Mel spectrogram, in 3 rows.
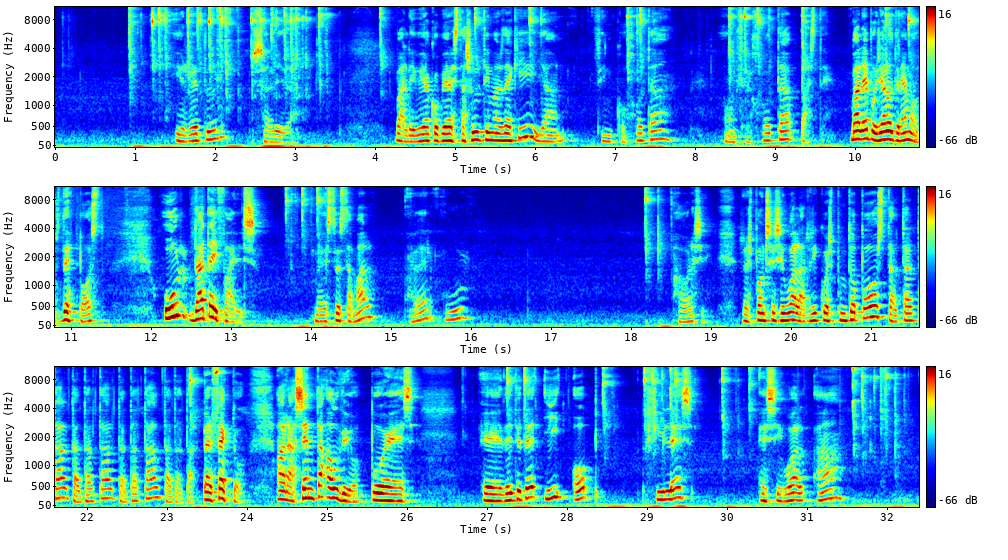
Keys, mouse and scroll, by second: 0.6-9.3 typing, 10.3 Escape, 10.6-11.7 typing, 13.6-14.0 typing, 18.1 typing, 23.2-24.4 typing, 27.2-30.4 typing, 31.6 shift+_, 31.6 =, 31.9 Escape.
